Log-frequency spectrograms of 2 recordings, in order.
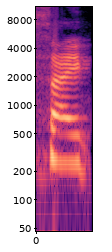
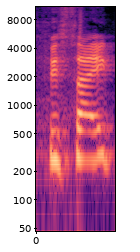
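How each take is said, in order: First: The initial p is silent. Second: The initial p is pronounced. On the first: The speaker calls it right. "साई को पढ़ेंगे" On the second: The speaker calls it wrong. "फिसाई को नहीं पढ़ेंगे"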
